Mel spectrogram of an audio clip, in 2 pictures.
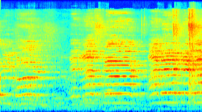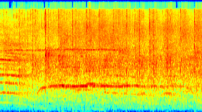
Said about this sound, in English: hear that cheering for Askar?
